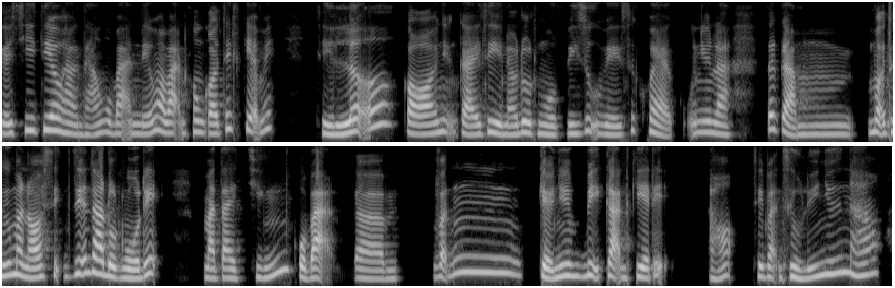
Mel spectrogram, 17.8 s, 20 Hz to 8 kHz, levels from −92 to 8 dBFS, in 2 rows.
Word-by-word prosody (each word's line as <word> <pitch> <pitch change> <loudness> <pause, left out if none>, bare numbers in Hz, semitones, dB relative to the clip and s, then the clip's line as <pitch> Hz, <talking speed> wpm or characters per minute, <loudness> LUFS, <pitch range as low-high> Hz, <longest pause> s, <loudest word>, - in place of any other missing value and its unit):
cái 210 0 -1
chi 275 +4 -1
tiêu 280 0 +2
hàng 205 -4 -3
tháng 190 +5 -6
của 230 - -4
bạn 205 0 -4
nếu 205 +2 -2
mà 265 -3 +2
bạn 220 -1 0
không 235 0 -4
có 205 -1 +1
tiết 310 +4 -6
kiệm 275 -4 -1
ấy 315 +3 -5 0.5
thì 200 -2 +2
lỡ 245 - +4 0.2
có 200 -2 +3
những 235 +1 -4
cái 195 -4 +1
gì 220 0 +1
nó 190 -1 -2
đột 220 -1 +2
ngột, 185 -2 -2
ví 205 0 -3
dụ 225 -4 -6
về 185 -1 -2
sức 275 +9 -12
khỏe 195 - -1 0.2
cũng 215 - -7
như 235 0 -1
là 200 -4 -2 0.3
tất 300 +1 +1
cả, 245 - +4
ừm, 195 +1 -5 0.2
mọi 235 -3 +2
thứ 240 +3 +2
mà 270 -1 +4
nó 205 -1 +5
s 210 - -10
diễn 285 +7 0
ra 300 -3 +8
đột 225 -5 +5
ngột 190 0 +5
ấy, 295 +3 +1 0.4
mà 200 -2 +1
tài 195 -1 0
chính 230 - -1
của 215 - +5
bạn, 205 +1 +3 0.2
ờ, 185 -3 -1 0.5
vẫn, 230 +2 -2 0.9
kiểu 215 -6 +7
như, 240 +5 +4
bị 240 -2 +1
cạn 210 -1 +2
kiệt 210 -2 +2
ấy, 450 - -4 0.4
đó, 205 +6 -4 0.3
thì 225 - +3
bạn 210 -1 -2
xử 215 -3 +2
lý 200 +5 0
như 280 +3 +1
thế 315 - 0
nào? 280 -2 -1
215 Hz, 220 wpm, -23 LUFS, 200-250 Hz, 0.9 s, ra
